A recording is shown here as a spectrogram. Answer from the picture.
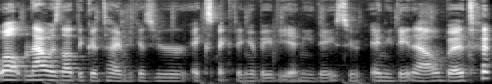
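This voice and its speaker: A woman in a French-Canadian accent talks at a moderate pace against noticeable background noise. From Montreal, Quebec. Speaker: podcast host. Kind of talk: casual interview chat.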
